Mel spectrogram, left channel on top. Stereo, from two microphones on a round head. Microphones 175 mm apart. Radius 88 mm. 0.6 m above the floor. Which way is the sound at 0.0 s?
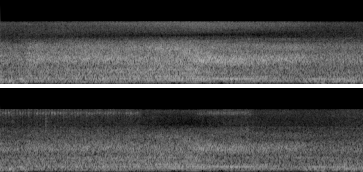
70° left (ahead or behind).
